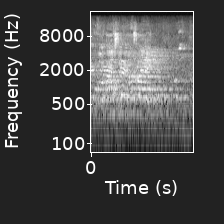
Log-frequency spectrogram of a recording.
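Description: Several voices calling out over one another in a large hall, typical of coaches and teammates shouting from the sides of a wrestling bout.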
